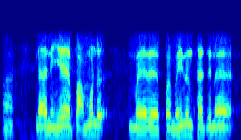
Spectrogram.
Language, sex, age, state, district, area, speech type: Tamil, male, 30-45, Tamil Nadu, Madurai, urban, conversation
